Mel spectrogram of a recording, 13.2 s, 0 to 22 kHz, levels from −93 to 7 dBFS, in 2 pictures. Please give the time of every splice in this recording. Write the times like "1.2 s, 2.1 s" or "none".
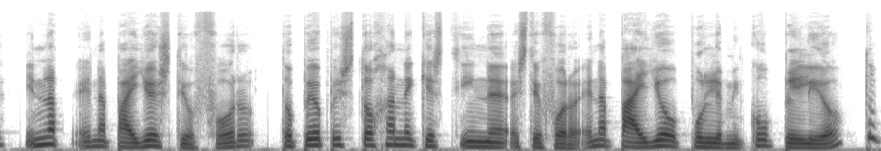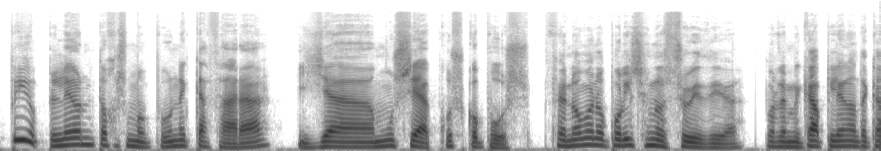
none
